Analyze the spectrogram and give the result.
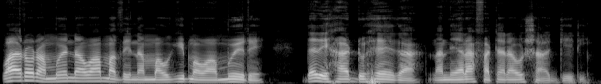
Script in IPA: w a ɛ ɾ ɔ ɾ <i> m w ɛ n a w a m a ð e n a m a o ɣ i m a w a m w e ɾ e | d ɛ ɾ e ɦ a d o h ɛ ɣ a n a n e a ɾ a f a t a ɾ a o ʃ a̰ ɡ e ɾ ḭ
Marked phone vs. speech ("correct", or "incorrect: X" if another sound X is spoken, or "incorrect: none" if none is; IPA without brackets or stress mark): incorrect: a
